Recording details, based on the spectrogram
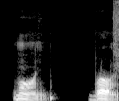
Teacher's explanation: একাক্ষর শব্দের প্রথমে অ এবং পরে দন্তন্য থাকলে ওকারের মতো উচ্চারণ হয় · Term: সংবৃত উচ্চারণ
